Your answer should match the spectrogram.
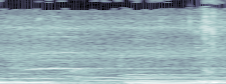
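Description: Live band playing the slow instrumental stretch of a pop ballad: held chords, a short high gliding note about half a second in, then a new chord with bass entering just past a second in.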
